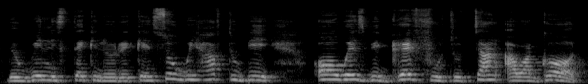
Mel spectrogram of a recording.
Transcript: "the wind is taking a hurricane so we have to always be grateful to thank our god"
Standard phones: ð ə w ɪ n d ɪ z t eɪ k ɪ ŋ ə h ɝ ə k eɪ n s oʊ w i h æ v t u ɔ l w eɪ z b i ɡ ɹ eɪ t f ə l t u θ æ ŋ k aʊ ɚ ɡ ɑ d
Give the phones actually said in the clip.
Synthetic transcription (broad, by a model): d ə w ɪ n ɪ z t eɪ k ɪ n ə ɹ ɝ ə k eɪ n s oʊ w i h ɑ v t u ɔ l w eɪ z b i ɡ ɹ eɪ t f ə l t u t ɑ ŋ aʊ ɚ ɡ ɑ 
